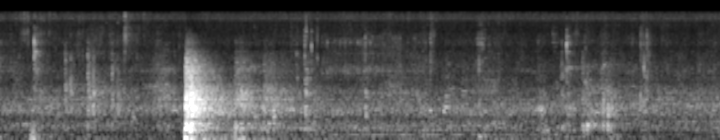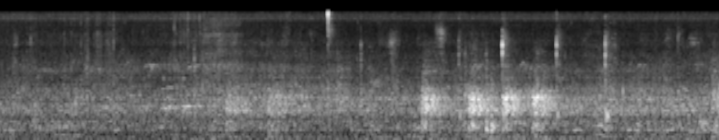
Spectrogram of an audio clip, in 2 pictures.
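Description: Outdoor pond-side ambience: a steady background hiss, one sudden loud sound about two seconds in that dies away over about a second, and distant people's voices near the end.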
